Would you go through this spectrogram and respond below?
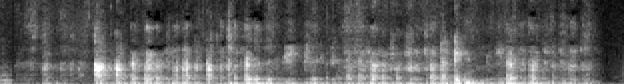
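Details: A gorilla's laugh, described as an invitation to play: rapid, breathy, rasping pants for about five seconds, rising and falling in loudness, with no other clear sounds.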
